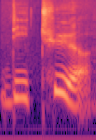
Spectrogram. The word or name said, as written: doorway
